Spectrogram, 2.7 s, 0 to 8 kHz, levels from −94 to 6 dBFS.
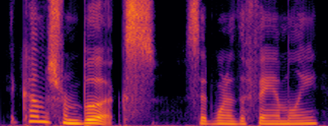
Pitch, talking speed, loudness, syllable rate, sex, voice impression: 195 Hz, 195 wpm, -21 LUFS, 5.6 syllables/s, female, feminine, adult-like, tensed, powerful, bright, clear, friendly, elegant, lively, slightly intense, slightly sharp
